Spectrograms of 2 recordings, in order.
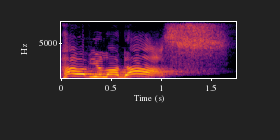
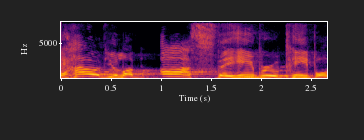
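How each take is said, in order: First: "have" stressed, slow and high. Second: "us" stressed, rising high. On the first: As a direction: draw out "How have you loved us" with weight on "have". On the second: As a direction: lean hard on "us" in "How have you loved us". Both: Shown as a demonstration. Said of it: "That's the emphasis in there".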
